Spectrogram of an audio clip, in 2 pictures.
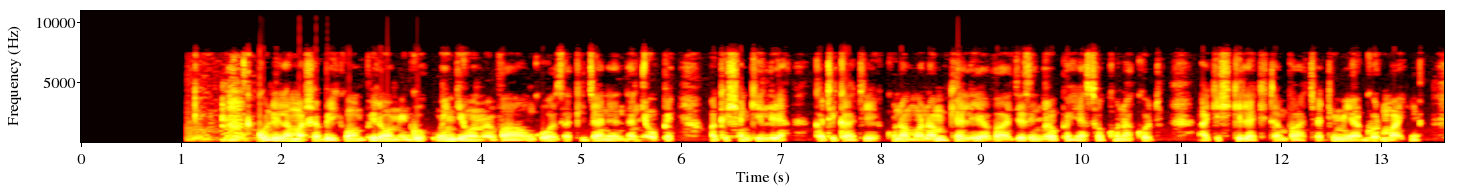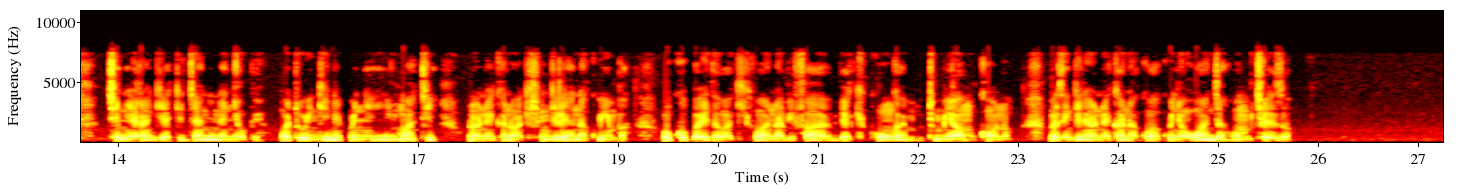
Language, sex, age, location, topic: Swahili, male, 25-35, Nakuru, government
